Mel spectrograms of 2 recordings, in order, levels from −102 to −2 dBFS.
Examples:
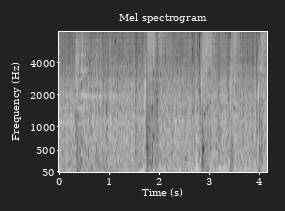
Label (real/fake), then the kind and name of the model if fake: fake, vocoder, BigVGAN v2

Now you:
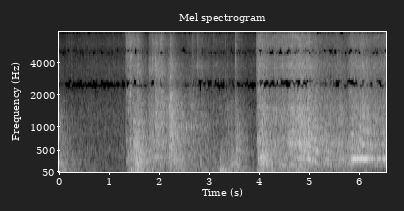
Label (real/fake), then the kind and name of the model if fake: real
